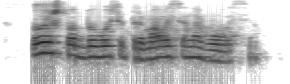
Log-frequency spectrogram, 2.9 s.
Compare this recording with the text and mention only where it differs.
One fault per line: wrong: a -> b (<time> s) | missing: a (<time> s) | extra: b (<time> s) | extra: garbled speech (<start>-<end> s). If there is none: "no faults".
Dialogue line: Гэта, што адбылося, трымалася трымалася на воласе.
wrong: Гэта -> Тое (0.3 s)
missing: трымалася (1.9 s)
